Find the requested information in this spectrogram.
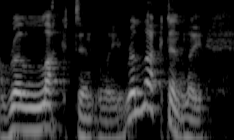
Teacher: This word has 4 syllables and the stress is on that second syllable. That third syllable also has that schwa, reluctantly.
